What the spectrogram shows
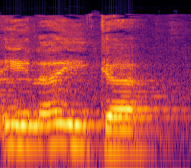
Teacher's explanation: seperti ada sedikit pemanjangan namun tidak sampai dua harakat ada sedikit pemanjangan namun tidak sampai dua harakat kita lanjutkan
